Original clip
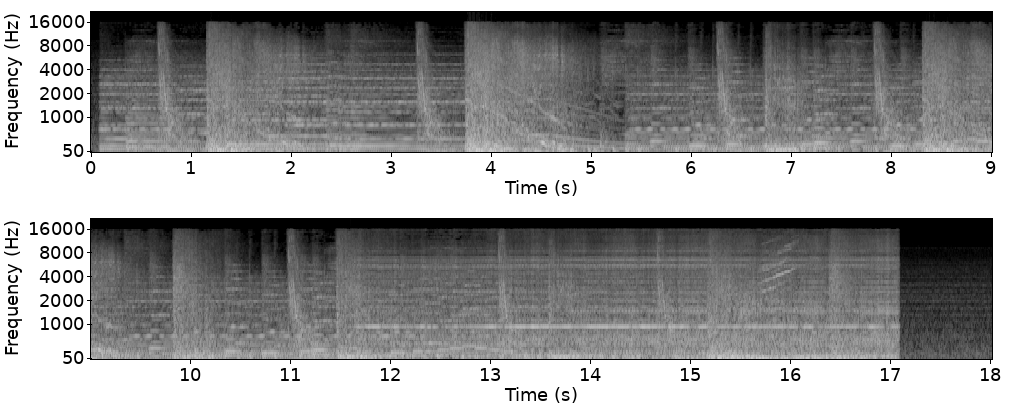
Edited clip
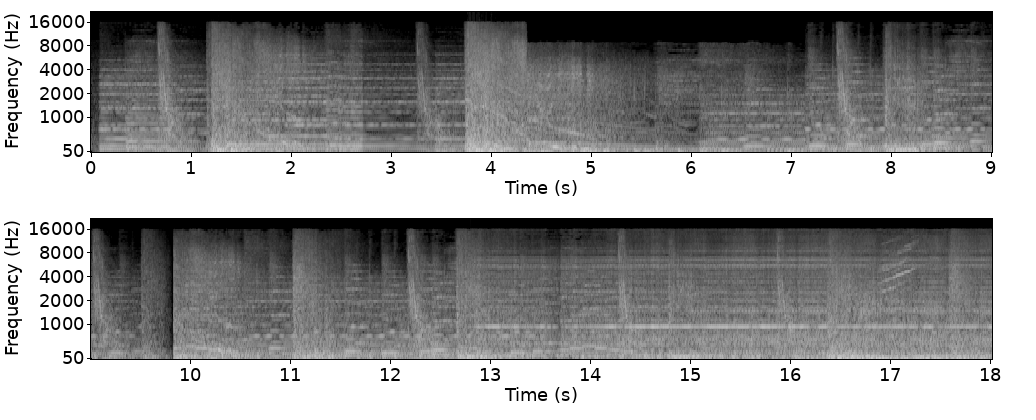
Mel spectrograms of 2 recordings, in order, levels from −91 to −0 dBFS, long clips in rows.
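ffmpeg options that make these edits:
-filter_complex "[0:a]asplit=8[s0][s1][s2][s3][s4][s5][s6][s7];[s0]atrim=end=1.2,asetpts=PTS-STARTPTS,afade=t=out:st=0.82:d=0.38:silence=0.281838[s8];[s1]atrim=start=1.2:end=2.712,asetpts=PTS-STARTPTS,afade=t=in:d=0.004:c=hsin:silence=0.281838[s9];[s2]atrim=start=2.708:end=3.442,asetpts=PTS-STARTPTS,volume=0.473[s10];[s3]atrim=start=3.438:end=4.354[s11];[s4]atrim=start=4.35:end=5.94,asetpts=PTS-STARTPTS,asetrate=25137,aresample=44100[s12];[s5]atrim=start=5.936:end=8.63,asetpts=PTS-STARTPTS,afade=t=out:st=1.604:d=1.09[s13];[s6]atrim=start=8.63:end=12.5,asetpts=PTS-STARTPTS,afade=t=in:d=0.004:c=hsin,afade=t=out:st=3.59:d=0.28:c=qsin:silence=0.375837[s14];[s7]atrim=start=12.5,asetpts=PTS-STARTPTS,afade=t=in:d=0.004:c=hsin:silence=0.375837[s15];[s8][s9]concat=n=2:v=0:a=1[s16];[s16][s10]acrossfade=d=0.004:c1=hsin:c2=hsin[s17];[s17][s11]acrossfade=d=0.004:c1=hsin:c2=hsin[s18];[s18][s12]acrossfade=d=0.004:c1=hsin:c2=hsin[s19];[s13][s14][s15]concat=n=3:v=0:a=1[s20];[s19][s20]acrossfade=d=0.004:c1=hsin:c2=hsin"

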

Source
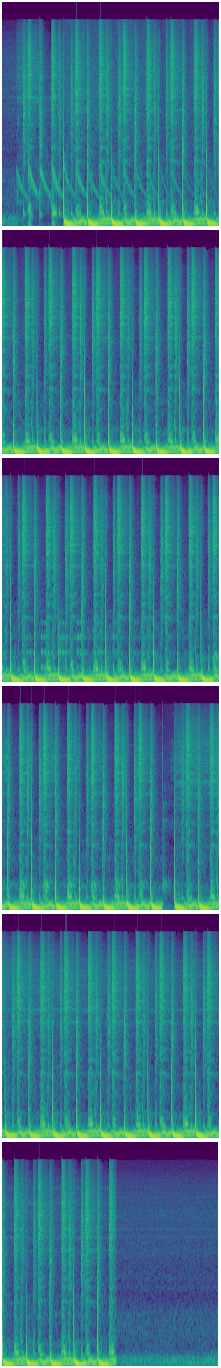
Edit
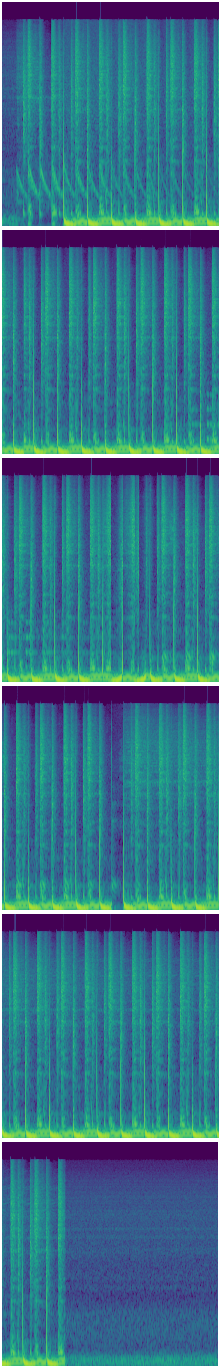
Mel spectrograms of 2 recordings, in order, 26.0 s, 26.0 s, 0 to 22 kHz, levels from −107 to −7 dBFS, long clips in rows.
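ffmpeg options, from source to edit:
-filter_complex "[0:a]asplit=4[s0][s1][s2][s3];[s0]atrim=end=4.782[s4];[s1]atrim=start=5.798:end=11.722[s5];[s2]atrim=start=11.718:end=12.582,asetpts=PTS-STARTPTS,areverse[s6];[s3]atrim=start=12.578[s7];[s4][s5]acrossfade=d=0.004:c1=hsin:c2=hsin[s8];[s8][s6]acrossfade=d=0.004:c1=hsin:c2=hsin[s9];[s9][s7]acrossfade=d=0.004:c1=hsin:c2=hsin"

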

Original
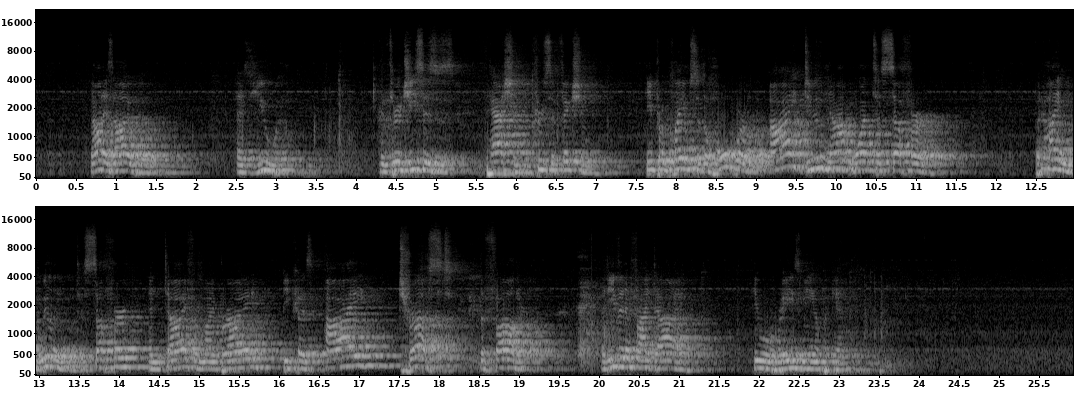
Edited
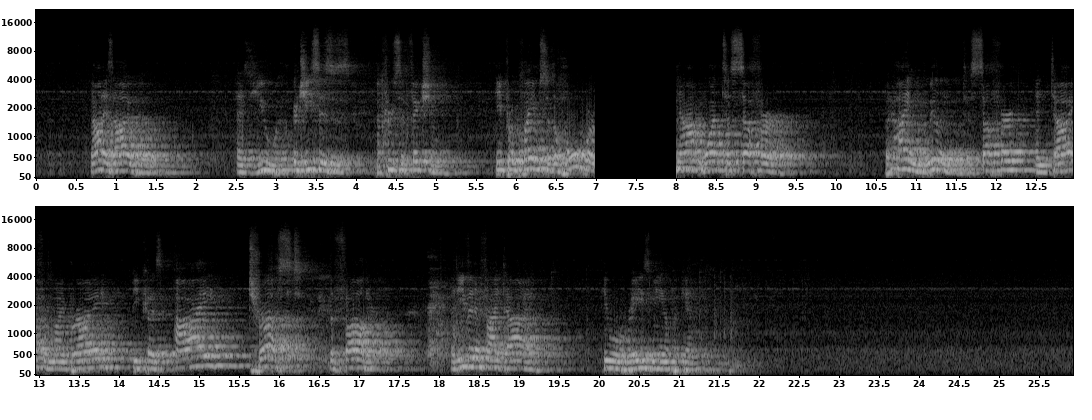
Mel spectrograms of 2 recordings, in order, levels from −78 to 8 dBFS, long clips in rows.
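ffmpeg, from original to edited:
-filter_complex "[0:a]asplit=5[s0][s1][s2][s3][s4];[s0]atrim=end=3.232[s5];[s1]atrim=start=4.528:end=5.572[s6];[s2]atrim=start=6.148:end=8.87,asetpts=PTS-STARTPTS,afade=t=out:st=2.718:d=0.004:c=hsin[s7];[s3]atrim=start=8.87:end=9.89,asetpts=PTS-STARTPTS,volume=0[s8];[s4]atrim=start=9.89,asetpts=PTS-STARTPTS,afade=t=in:d=0.004:c=hsin[s9];[s5][s6]acrossfade=d=0.004:c1=hsin:c2=hsin[s10];[s7][s8][s9]concat=n=3:v=0:a=1[s11];[s10][s11]acrossfade=d=0.004:c1=hsin:c2=hsin"

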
